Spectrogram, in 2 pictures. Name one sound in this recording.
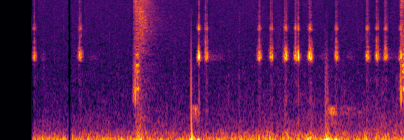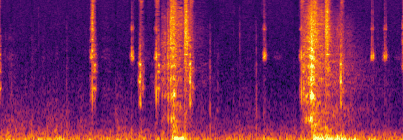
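Short menu clicks and blips sound in quick succession.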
